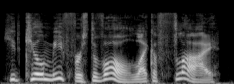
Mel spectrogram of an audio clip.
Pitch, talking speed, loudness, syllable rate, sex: 175 Hz, 230 wpm, -17 LUFS, 4.2 syllables/s, male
